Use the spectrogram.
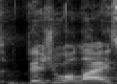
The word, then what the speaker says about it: visualize: How to pronounce visualize or visualization. Visualize. Let's practice the word visualize first. Visualize. Visualize. Stress is on the first syllable.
